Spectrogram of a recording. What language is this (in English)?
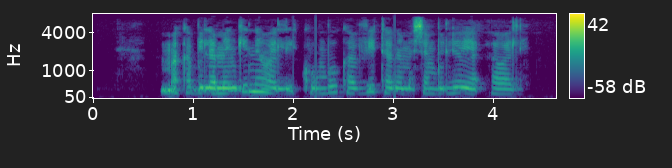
Swahili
